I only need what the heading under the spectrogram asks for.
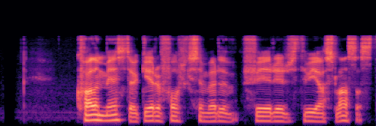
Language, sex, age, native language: Icelandic, male, 15, Icelandic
